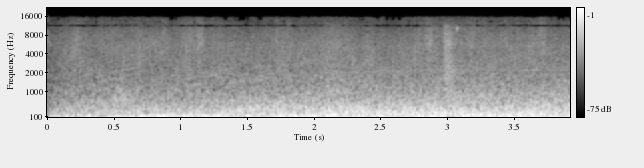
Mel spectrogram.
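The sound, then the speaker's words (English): Steady wind rushes and rustles for several seconds, a broad continuous whoosh with a deep low rumble and soft flutters, no voices present. “Oh, dude, you can hear the wind rustling the way the thingies.”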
